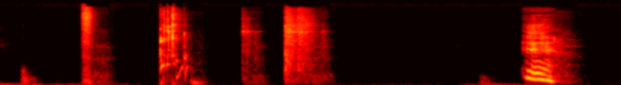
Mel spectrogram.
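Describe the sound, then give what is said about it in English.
A can of Angry Orchard Green Apple Hard Cider is cracked open with a few short sharp clicks and a brief fizzing hiss, then a voiced sliding vocal sound. “I am drinking a Angry Orchard Green Apple Hard Cider. Let's see if this makes any noise.”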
